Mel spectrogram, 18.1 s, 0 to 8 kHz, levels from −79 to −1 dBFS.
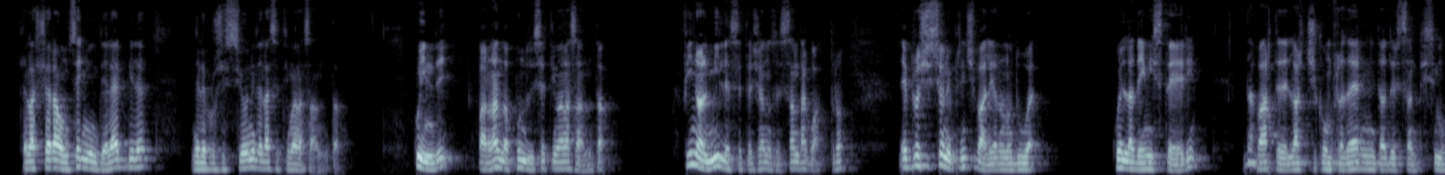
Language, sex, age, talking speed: Italian, male, 30-49, 105 wpm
